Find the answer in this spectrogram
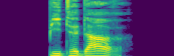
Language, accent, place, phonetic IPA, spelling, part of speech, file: German, Germany, Berlin, [ˌbiːtə ˈdaːɐ̯], biete dar, verb, De-biete dar.ogg
- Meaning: inflection of darbieten: 1. first-person singular present 2. first/third-person singular subjunctive I 3. singular imperative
